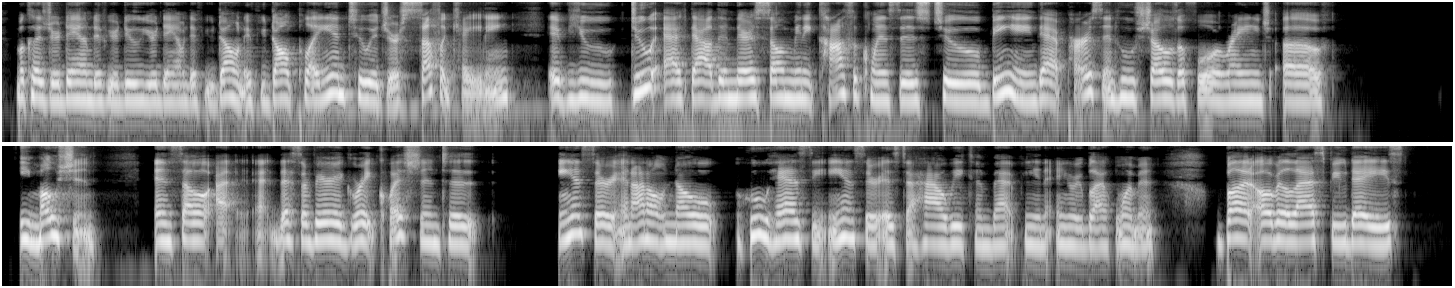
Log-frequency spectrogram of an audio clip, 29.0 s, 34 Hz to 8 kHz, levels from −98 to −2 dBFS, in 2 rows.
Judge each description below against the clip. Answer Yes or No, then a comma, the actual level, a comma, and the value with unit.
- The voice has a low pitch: No, medium, 180 Hz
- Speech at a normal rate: Yes, average, 155 wpm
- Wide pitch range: No, narrow, 2.5 semitones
